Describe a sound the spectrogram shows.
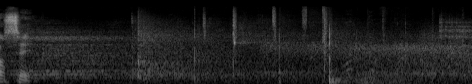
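A tennis ball is hit back and forth with sharp pops.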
